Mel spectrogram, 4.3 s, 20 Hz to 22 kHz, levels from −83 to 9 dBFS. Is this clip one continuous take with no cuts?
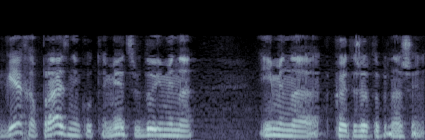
yes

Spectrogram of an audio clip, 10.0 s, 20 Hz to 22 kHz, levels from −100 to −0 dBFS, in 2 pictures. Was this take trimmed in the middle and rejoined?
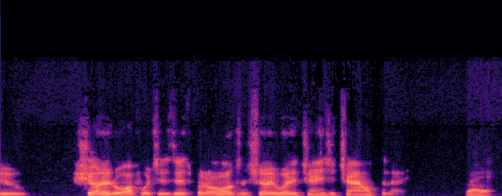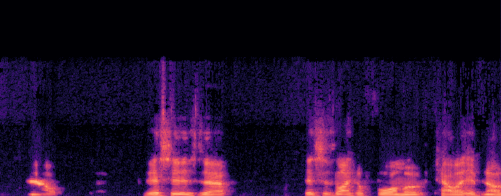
no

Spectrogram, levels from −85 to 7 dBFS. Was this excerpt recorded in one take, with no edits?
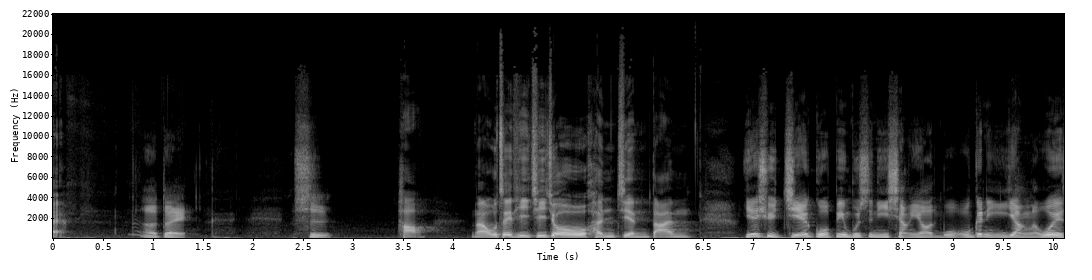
no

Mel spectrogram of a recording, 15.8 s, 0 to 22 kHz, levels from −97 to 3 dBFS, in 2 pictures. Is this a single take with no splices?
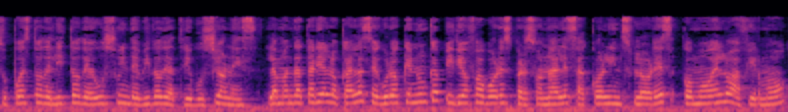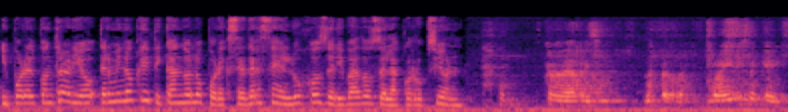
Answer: yes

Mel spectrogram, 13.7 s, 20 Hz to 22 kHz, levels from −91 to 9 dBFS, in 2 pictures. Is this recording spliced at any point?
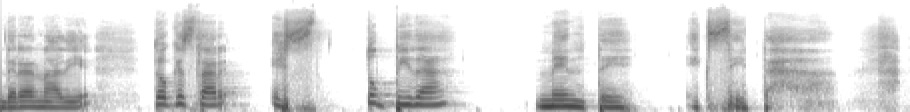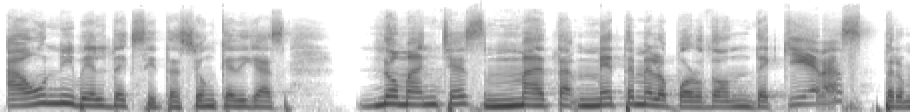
no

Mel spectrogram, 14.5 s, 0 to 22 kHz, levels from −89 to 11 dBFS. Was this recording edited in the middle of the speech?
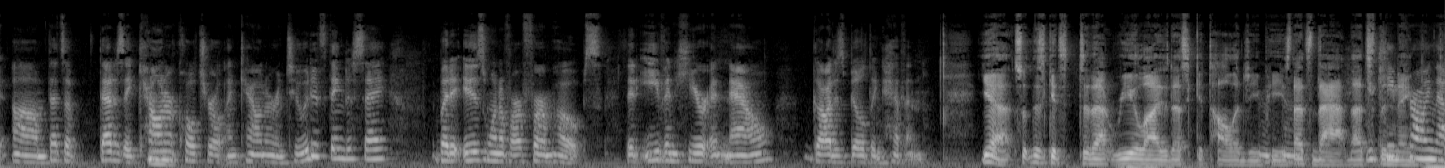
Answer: no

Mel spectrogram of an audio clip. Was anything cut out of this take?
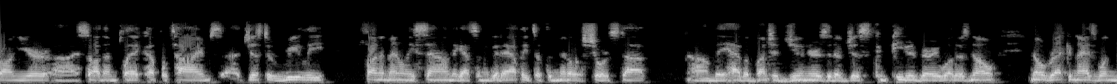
no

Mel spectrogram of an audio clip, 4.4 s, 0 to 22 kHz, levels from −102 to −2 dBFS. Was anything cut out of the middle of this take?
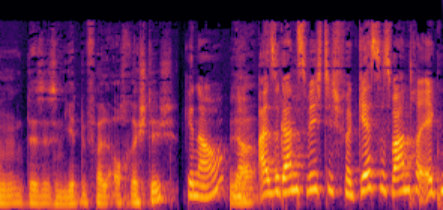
yes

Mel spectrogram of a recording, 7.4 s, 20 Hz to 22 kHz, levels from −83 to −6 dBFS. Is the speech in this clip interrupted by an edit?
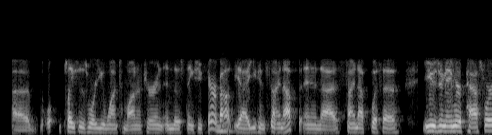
no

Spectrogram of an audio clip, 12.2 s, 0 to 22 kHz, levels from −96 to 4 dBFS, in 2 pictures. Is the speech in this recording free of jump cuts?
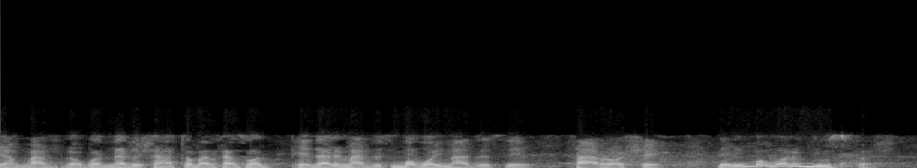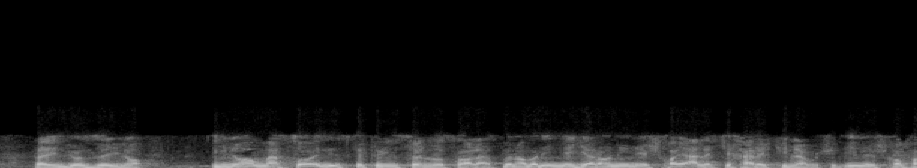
yes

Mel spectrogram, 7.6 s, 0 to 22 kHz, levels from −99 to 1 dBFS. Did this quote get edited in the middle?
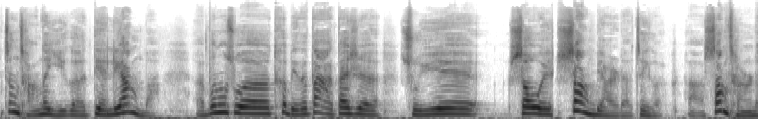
yes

